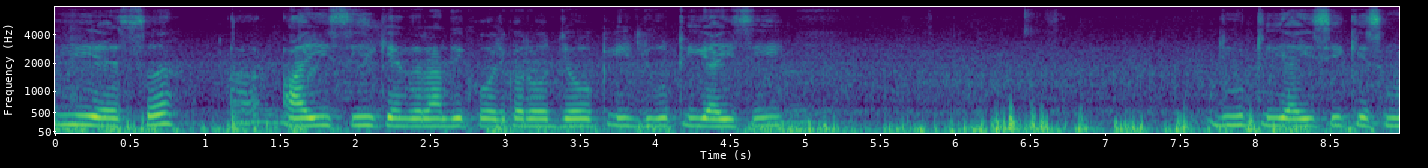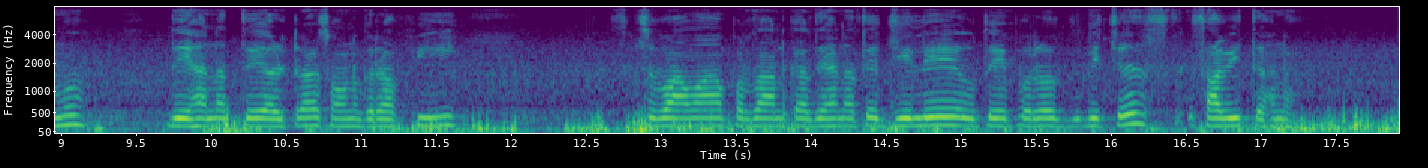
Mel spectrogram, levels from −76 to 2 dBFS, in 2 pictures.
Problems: background sounds at intervals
